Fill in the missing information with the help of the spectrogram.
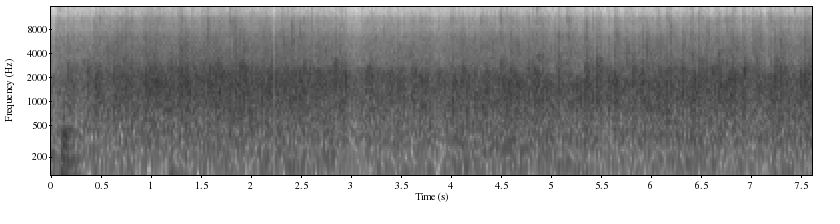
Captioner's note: applause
